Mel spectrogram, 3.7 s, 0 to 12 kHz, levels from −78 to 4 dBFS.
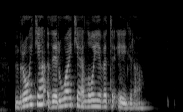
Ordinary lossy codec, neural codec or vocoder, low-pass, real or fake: Opus, 64 kbps; none; 7.2 kHz; real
